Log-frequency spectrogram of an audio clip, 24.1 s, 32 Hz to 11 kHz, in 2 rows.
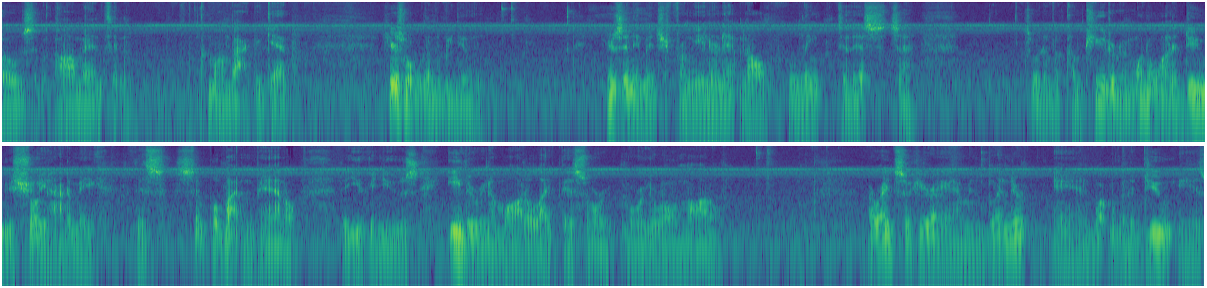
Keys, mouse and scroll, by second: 21.4-21.8 scroll down 1, 21.8 middle click.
